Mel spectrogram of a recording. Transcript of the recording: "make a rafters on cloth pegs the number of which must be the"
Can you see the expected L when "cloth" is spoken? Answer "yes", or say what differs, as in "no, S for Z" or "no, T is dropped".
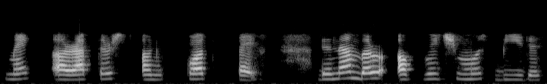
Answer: no, L is dropped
